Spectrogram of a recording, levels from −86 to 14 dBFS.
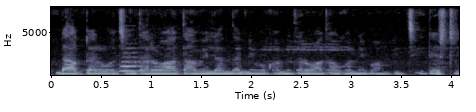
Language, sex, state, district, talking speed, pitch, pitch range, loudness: Telugu, female, Andhra Pradesh, Srikakulam, 130 wpm, 205 Hz, 200-210 Hz, -25 LUFS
